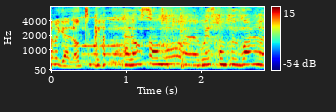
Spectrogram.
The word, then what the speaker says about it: Sandrot: Il faut préciser que Sandro, ça s'écrit S-A-N-D-R-O-T. O-T.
